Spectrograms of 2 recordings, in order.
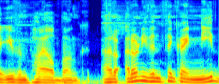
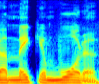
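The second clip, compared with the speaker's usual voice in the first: put-on broad Brooklyn accent, laid on very thick; 2 semitones lower than usual. Retelling own words said to mom: strongest brooklyn accent. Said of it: "in the most Brooklyn accent ever".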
